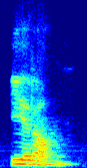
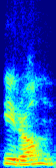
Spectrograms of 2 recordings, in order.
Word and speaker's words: Iran: Did you, the guy who was talking about Iran said that he is surprised that I pronounce it the right way. Mm. But it's the same in Dutch. Iran.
